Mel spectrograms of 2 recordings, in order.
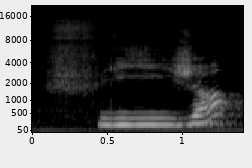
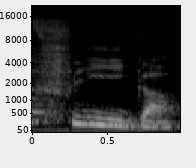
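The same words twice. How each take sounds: First: FLEE-zher, "Flieger" offered as a question; first pronunciation option. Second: "Flieger" with a hard g; FLEE-gher, g of "Flieger" as in go; second pronunciation option. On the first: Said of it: "How would you pronounce this word?". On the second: Teacher offering the other option, hard-g "Flieger". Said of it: "it is pronounced Flieger". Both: Shown as a demonstration.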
